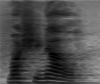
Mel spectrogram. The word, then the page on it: superficiel: [sy.pɛʁ.fi.sjɛl]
